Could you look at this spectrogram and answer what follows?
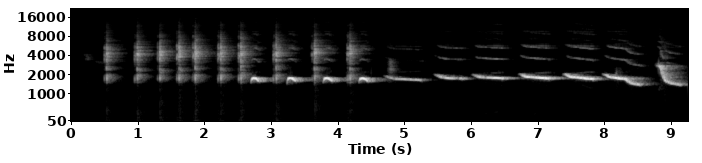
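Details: Campo troupial song in the canto mateiro style: a quick series of harsh, chattering notes leads into long, even whistles at one pitch, then a last downward-sliding whistle. Nothing else is heard.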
